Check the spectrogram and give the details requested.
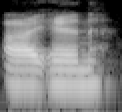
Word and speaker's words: Indira: And her name is Indira, which is spelled Indira.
